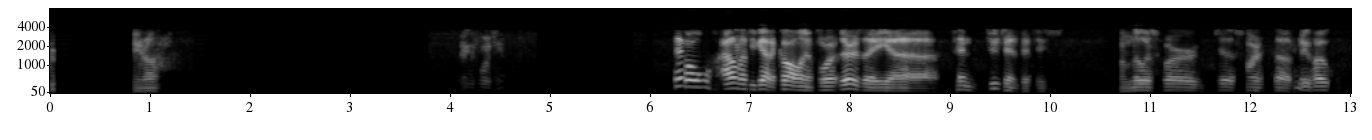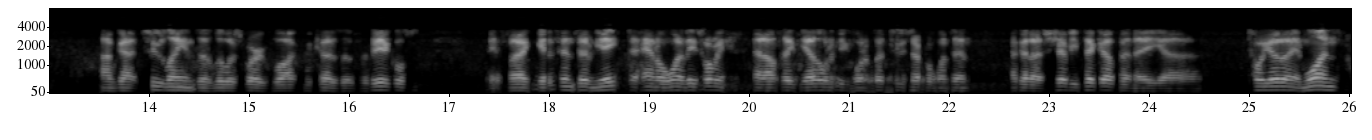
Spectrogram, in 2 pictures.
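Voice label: Police Northeast District Disp, radio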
